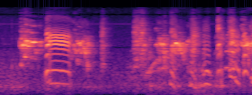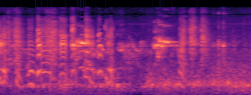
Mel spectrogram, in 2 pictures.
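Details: Budgerigar opens with a loud, buzzy, stacked squawk, then continues with rapid scratchy warbling and chirps, with short gaps between phrases.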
